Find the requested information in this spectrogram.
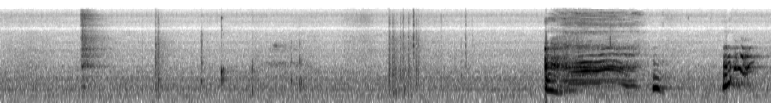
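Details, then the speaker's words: Dog with hiccups: soft, brief clicking jerks repeating about every half second, then a louder whining or voiced sound and more clicks. "Hi, little hiccups. Yeah. It confuses you a little bit when you get the hiccups, doesn't it?"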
